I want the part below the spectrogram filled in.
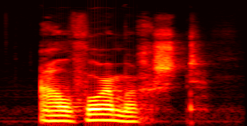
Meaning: superlative degree of aalvormig
- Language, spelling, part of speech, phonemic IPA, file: Dutch, aalvormigst, adjective, /alˈvɔrməxst/, Nl-aalvormigst.ogg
